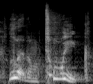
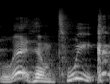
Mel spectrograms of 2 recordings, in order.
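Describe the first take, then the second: First: Higher, offhand, let it slide; lazy stoner line. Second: Can't believe the line; incredulous repeat. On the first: Zeke brushing off his friend's fear, lazy and casual. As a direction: voice the stoner shrugging it off. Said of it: "Zeke is all like". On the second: The viewer repeating the dialogue, laughing in disbelief. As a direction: echo it back laughing, rising. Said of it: "I'm like". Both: Retold or imitated.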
